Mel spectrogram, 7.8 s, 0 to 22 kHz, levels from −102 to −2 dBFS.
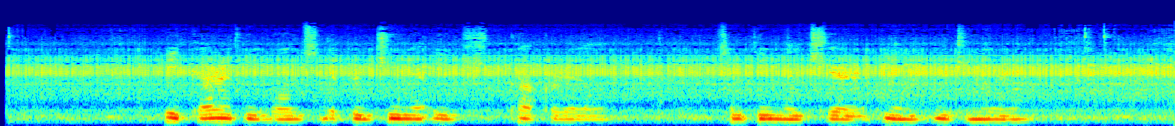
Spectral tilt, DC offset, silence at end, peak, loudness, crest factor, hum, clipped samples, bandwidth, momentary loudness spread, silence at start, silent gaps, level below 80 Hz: -5.5 dB/octave; under 0.1%; 0 s; -8 dBFS; -26 LUFS; 16 dB; none; under 0.1%; 9 kHz; 13 LU; 0.05 s; none; -70 dBFS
